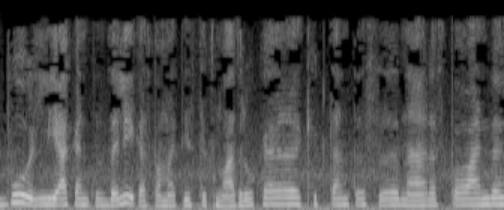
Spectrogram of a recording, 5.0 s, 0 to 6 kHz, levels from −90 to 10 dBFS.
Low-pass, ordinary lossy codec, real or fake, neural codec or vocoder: 5.4 kHz; MP3, 24 kbps; real; none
